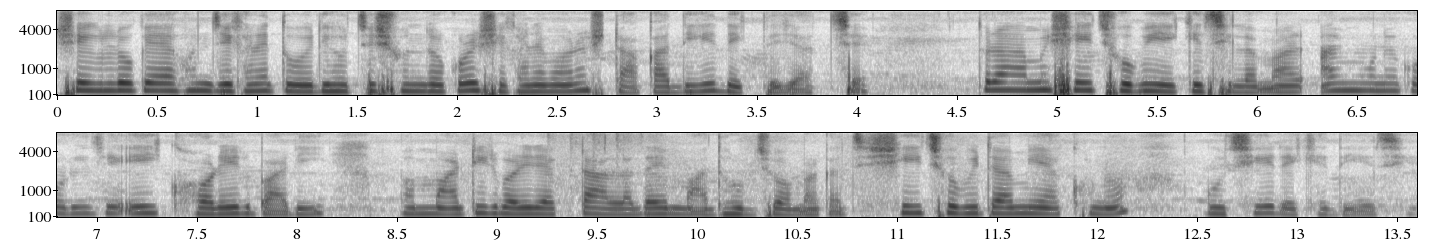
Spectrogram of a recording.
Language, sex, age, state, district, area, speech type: Bengali, female, 45-60, West Bengal, Jhargram, rural, spontaneous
